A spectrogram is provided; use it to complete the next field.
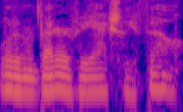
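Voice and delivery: low, hushed half-whisper. Retelling a remark said to one person so another won't hear: half-whispering. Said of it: "in like kind of like a whisper".

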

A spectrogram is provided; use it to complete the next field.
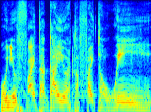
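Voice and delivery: put-on macho Mexican accent. Retelling something that came to life to motivate him: stereotypical macho Mexican accent. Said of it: "stereotypical like macho Mexican guy accent".

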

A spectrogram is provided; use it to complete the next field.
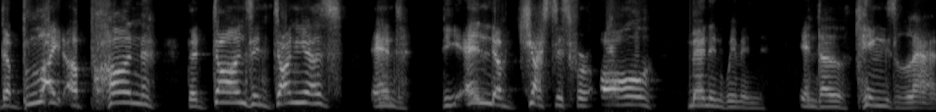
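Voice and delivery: pompous, puffed-up, grandstanding yelling. Telling the story, the narrator voices the captain addressing everyone, yelling. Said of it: "he starts yelling at everybody".

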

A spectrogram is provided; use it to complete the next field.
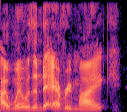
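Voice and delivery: plain

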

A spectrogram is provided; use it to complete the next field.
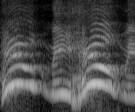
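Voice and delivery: very high, shrill, loud, funny fake woman voice. Speaker recalls negotiating with a hostage, a man playing a woman: man's funny fake woman voice. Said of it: "he had this really funny voice".

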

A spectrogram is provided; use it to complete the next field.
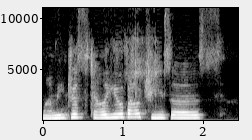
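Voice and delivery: mothering kindergarten-teacher voice, high and slow. Describing a woman's sermon, imitating the voice used for kindergartners. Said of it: "the tone of voice that some women adopt when they're talking to like a room of kindergartners".

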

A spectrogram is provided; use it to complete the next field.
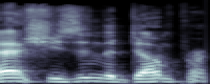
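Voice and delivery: rough, gruff, clumsy, offhand delivery. Retelling a husband's remark about his wife: imitating a gruff, clumsy remark. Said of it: "He just sort of gruffly and, uh, clumsily".

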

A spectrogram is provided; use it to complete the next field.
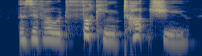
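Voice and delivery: low, hushed growl. Narrator reading a man's reply to a woman pointing her wand at him: growling. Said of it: "he growled".

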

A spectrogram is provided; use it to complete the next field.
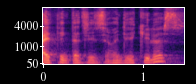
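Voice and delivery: put-on murmured with a French accent. Impersonating mom while describing how she talks: imitating mom's French accent. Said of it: "I can impersonate her".

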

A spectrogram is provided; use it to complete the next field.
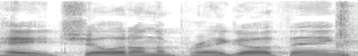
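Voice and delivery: normal talking voice

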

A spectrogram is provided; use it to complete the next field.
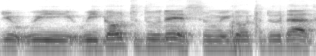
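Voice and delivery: Dutch accent impression. Describing how people in the Netherlands talk, imitating Dutch-accented English. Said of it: "people talk like this".

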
